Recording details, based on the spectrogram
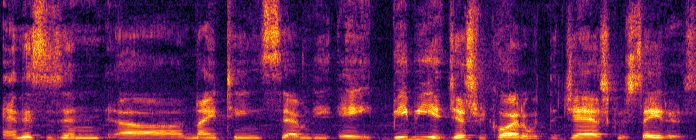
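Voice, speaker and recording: With an American accent and an unremarkable speaking voice, a man talks at a moderate pace, his pitch fairly high and his intonation fairly even. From US South, Memphis, Tennessee. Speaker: blues bass player. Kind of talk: interview.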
